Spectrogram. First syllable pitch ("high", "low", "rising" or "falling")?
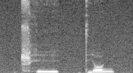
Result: rising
